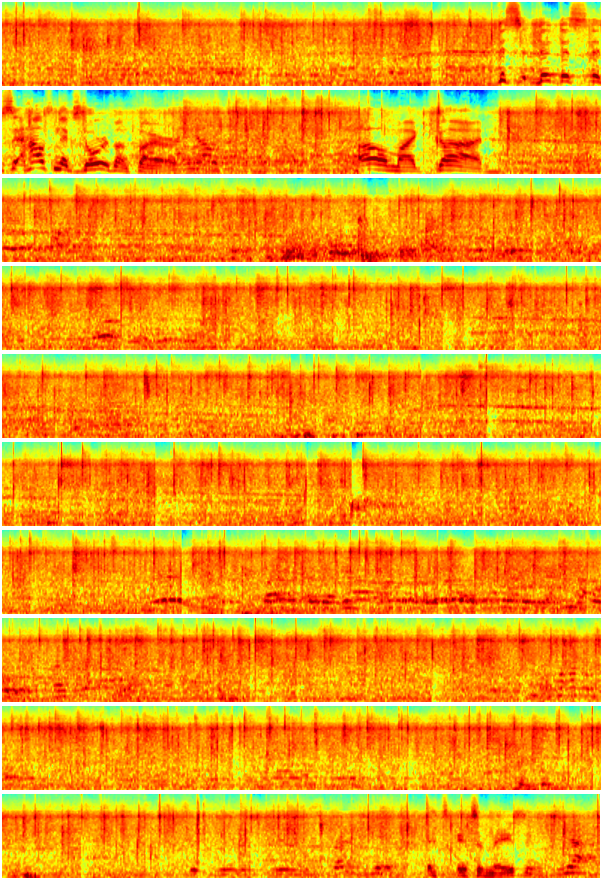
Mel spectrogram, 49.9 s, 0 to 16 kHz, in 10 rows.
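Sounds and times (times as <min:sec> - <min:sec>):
fire crackling and popping: 0:00.0 - 0:49.9.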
